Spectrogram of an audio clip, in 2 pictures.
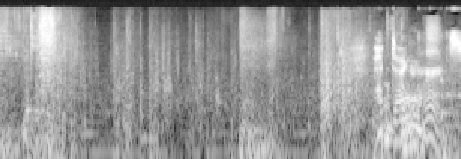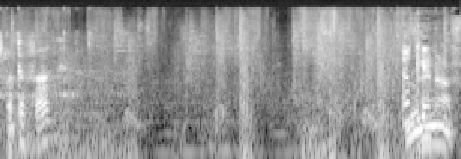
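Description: Fantasy battle effects whoosh and crackle in quick bursts.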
